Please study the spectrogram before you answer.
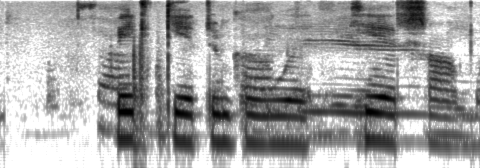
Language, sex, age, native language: Icelandic, female, 7, Icelandic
